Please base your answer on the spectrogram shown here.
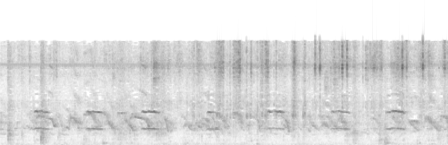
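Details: Young quail chicks peeping continuously: many short, high, slightly downslurred chirps overlap in a busy, uneven chatter, with soft scuffling sounds below.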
